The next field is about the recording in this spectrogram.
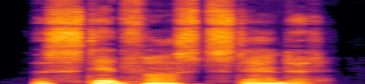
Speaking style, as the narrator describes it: murmured Leo

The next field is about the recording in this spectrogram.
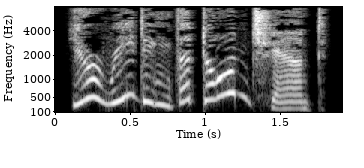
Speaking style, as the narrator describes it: Shallan exclaimed

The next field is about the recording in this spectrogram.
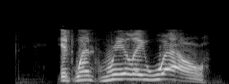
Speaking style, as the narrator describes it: was saying to a chorus of shouted protest

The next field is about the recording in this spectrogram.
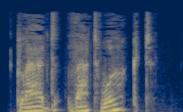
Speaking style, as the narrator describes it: Talia said under her breath

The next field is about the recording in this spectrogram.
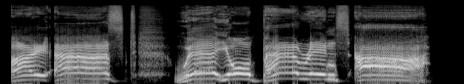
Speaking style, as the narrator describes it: Philip shouted over another round of Papa Mau Maus

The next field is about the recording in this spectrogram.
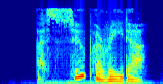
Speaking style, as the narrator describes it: I breathed

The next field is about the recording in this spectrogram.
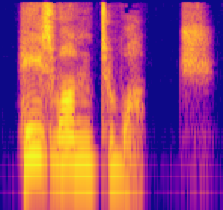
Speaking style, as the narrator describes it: Penny said quietly

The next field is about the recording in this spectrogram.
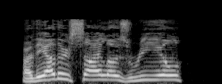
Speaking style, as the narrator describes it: Someone shouted

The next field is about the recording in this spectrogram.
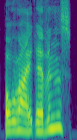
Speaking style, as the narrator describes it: said James, and the tone of his voice was suddenly pleasant, deeper, more mature

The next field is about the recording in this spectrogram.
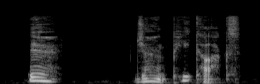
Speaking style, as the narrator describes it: Irma whispered

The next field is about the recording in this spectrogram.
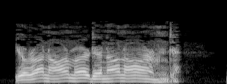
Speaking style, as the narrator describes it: Dalinar bellowed

